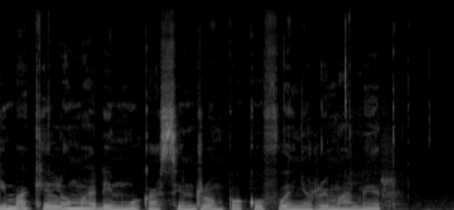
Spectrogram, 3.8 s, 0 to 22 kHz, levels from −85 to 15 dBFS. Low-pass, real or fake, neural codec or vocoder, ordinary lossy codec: none; fake; vocoder, 44.1 kHz, 128 mel bands every 512 samples, BigVGAN v2; none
